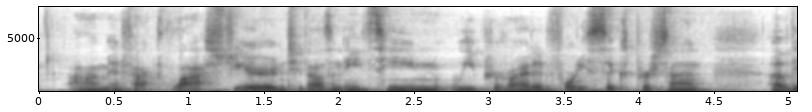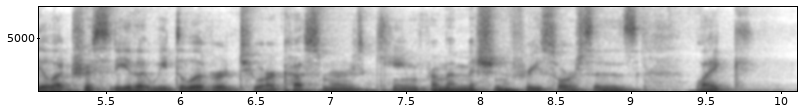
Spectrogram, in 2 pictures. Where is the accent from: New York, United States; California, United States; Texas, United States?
California, United States; Inland Empire; So I actually grew up here in the Inland Empire.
